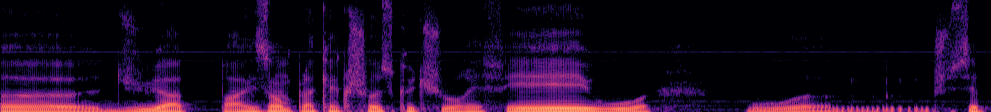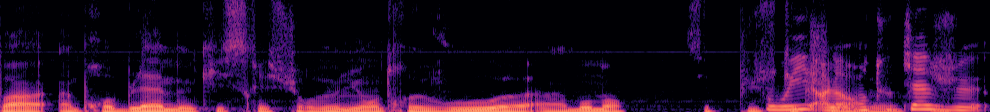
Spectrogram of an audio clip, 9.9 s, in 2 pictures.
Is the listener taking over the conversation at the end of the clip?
Yes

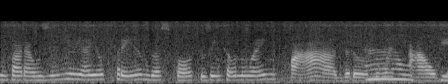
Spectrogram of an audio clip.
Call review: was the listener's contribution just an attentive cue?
No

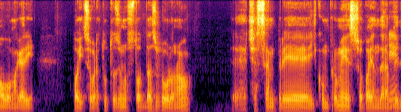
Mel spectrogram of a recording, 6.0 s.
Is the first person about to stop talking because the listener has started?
No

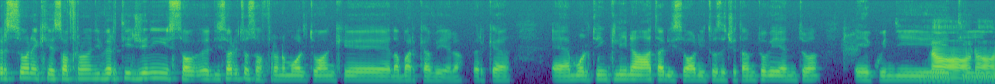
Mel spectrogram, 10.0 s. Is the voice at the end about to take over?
Yes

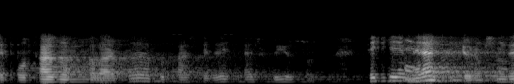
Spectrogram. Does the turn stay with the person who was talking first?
Yes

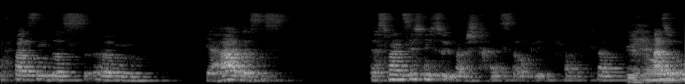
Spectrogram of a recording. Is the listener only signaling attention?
Yes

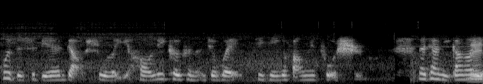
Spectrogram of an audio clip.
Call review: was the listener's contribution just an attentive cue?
No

